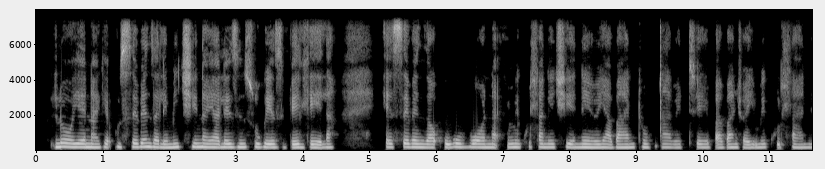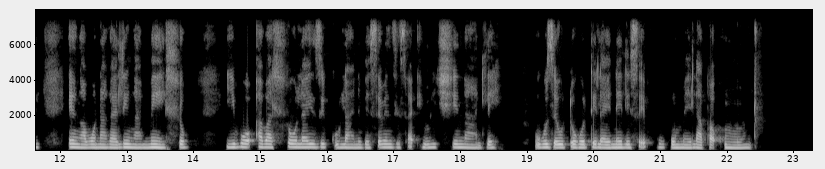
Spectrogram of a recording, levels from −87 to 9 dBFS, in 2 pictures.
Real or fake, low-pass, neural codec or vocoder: real; 7.2 kHz; none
